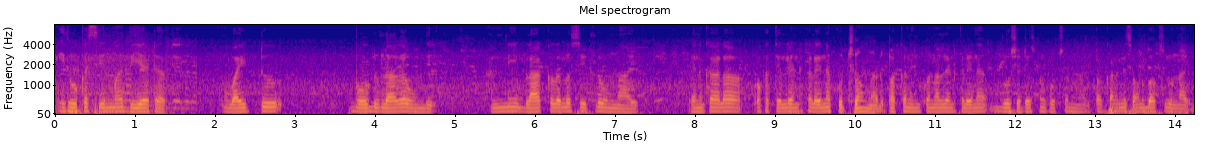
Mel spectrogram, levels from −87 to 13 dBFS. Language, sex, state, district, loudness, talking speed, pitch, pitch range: Telugu, male, Andhra Pradesh, Srikakulam, -23 LUFS, 150 wpm, 125 Hz, 120-130 Hz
